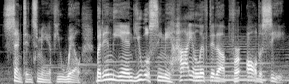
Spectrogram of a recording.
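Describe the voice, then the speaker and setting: A man's voice: mid-range voice, sing-song, a little slow, pitched above the performer's own voice. A man voicing a righteous, defiant prophet who scolds with preacherly passion in an audiobook drama. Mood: resolute. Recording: music behind the voice.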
